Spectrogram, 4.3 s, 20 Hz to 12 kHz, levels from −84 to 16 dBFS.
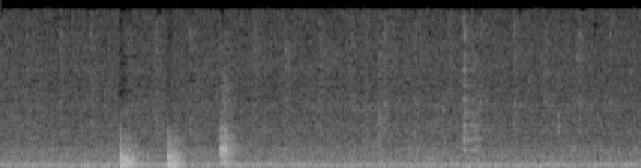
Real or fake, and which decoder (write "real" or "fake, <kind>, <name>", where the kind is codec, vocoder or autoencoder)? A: fake, vocoder, Vocos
